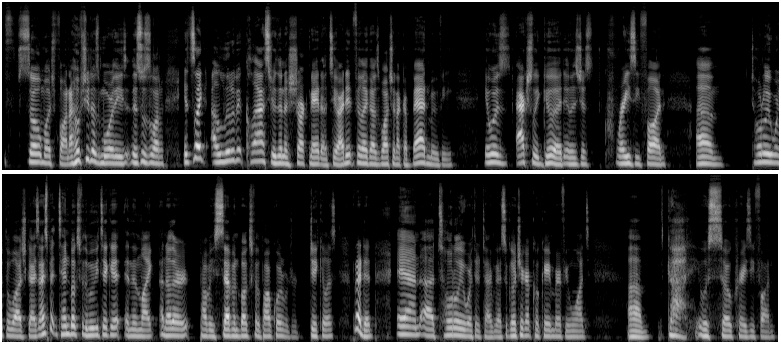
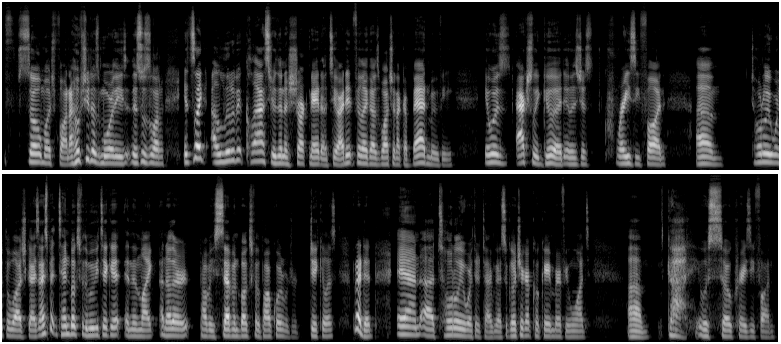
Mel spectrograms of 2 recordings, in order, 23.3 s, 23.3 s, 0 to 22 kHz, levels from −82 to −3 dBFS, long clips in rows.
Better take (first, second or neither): first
